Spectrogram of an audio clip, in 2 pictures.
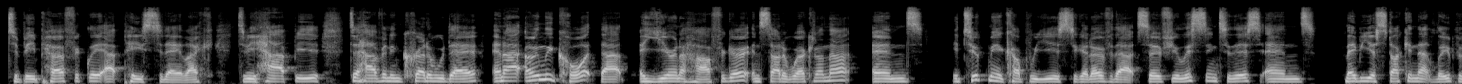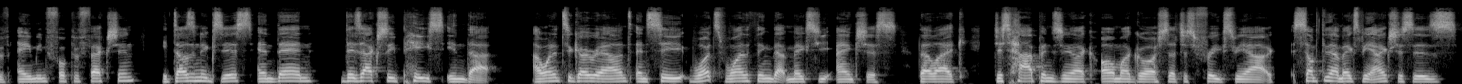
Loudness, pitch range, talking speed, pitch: -18 LUFS, 130-150 Hz, 215 wpm, 140 Hz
